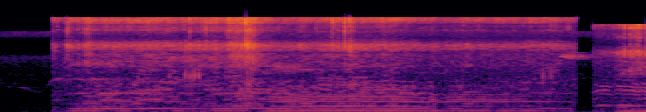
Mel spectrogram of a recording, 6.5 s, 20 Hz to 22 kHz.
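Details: Violet carpenter bee recorded in Mazovia, Poland, after its return from being considered extinct there in 2002. A steady, deep, close buzz holds for about five seconds, then cuts off. Faint bird notes are heard at the start and end.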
